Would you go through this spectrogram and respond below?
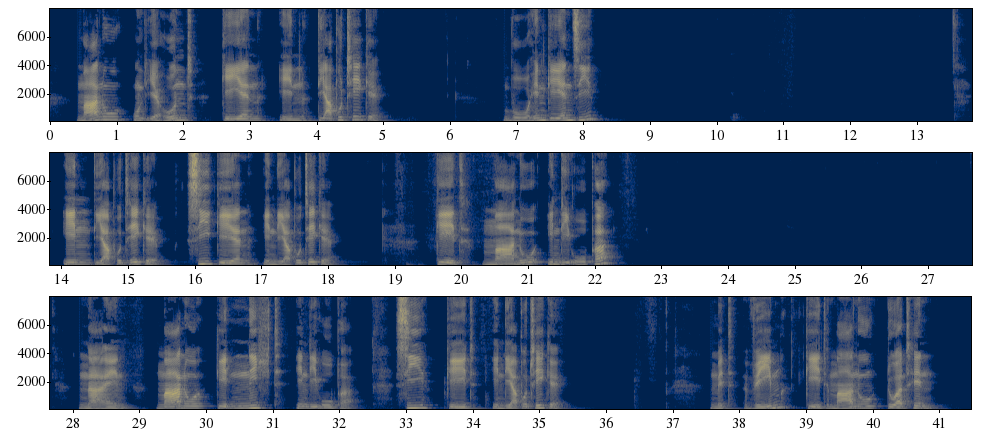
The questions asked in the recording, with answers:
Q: Wohin gehen sie?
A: in die Apotheke. Sie gehen in die Apotheke.

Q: Mit wem geht Manu dorthin?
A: mit ihrem Hund.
